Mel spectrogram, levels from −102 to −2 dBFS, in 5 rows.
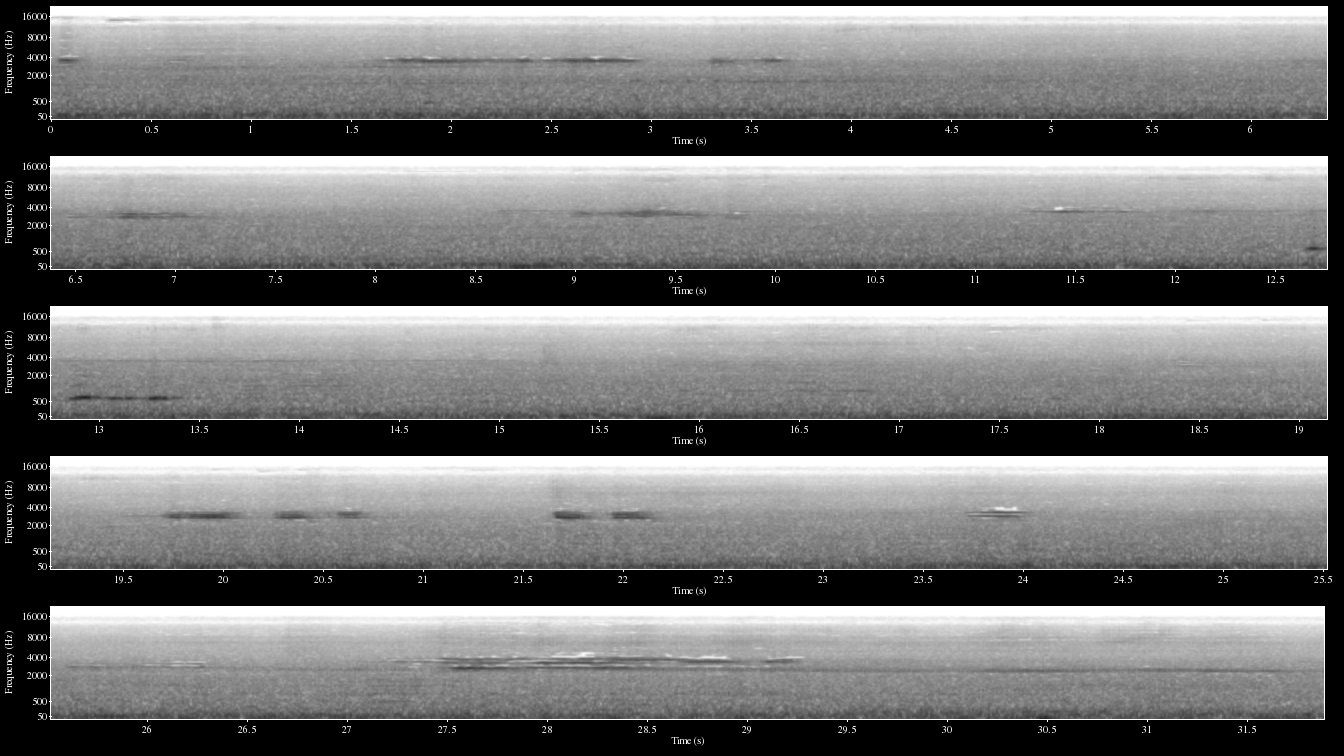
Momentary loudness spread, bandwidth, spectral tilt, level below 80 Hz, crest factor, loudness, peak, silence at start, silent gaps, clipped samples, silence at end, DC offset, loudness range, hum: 11 LU; 15 kHz; -5 dB/octave; -34 dBFS; 20 dB; -29 LUFS; -10 dBFS; 0 s; none; under 0.1%; 0 s; under 0.1%; 8 LU; none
